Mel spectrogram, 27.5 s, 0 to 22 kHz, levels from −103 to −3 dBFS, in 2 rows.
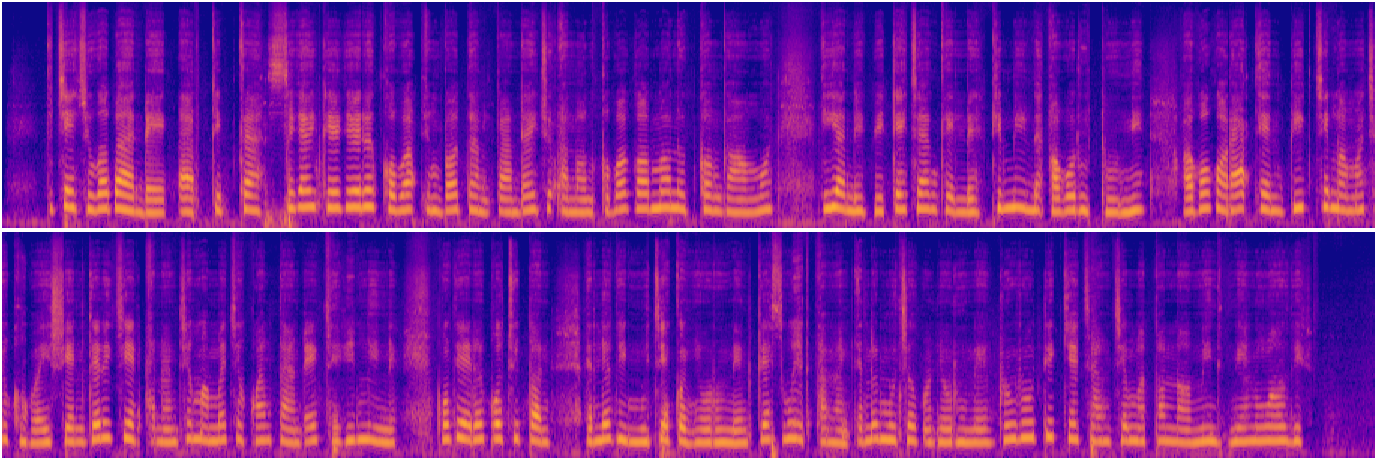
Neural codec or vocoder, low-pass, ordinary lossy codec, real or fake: codec, 44.1 kHz, 1.7 kbps, Pupu-Codec; none; none; fake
